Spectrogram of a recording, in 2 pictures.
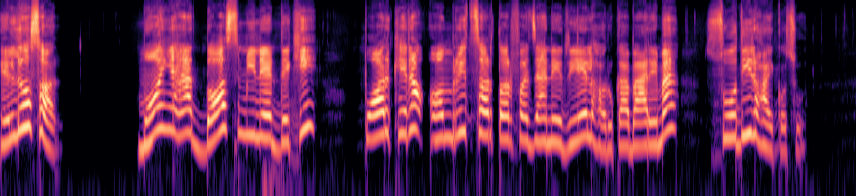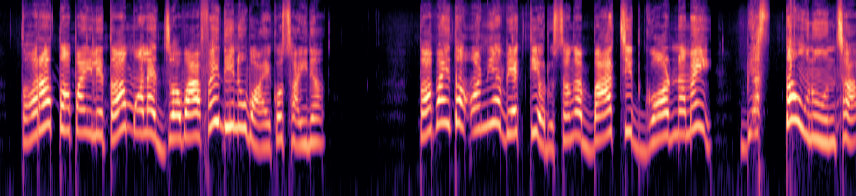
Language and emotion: Nepali, angry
